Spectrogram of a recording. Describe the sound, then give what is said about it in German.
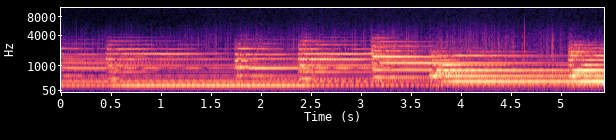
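Big Ben's clock bell striking eight o'clock in London, several deep, resonant strokes at a steady, unhurried pace, each ringing on with a long humming decay that overlaps the next. “Guten Abend, hier ist der Londoner Rundfunk. Big Ben hat 8 Uhr geschlagen.”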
